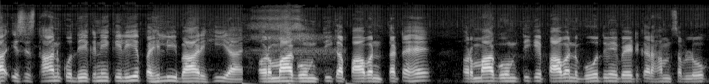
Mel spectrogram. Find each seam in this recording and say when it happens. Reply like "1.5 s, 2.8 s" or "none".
2.5 s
